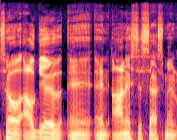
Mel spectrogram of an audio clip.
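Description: A man speaks in a fairly low voice with flat, monotone intonation. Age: 30s. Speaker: state senator. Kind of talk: casual political discussion. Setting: studio.

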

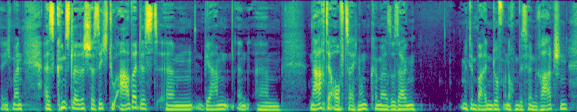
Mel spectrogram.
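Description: A dark, mellow, somewhat breathy voice at a moderate pace. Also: man. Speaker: podcast co-host. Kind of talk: casual chat. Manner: excitable.

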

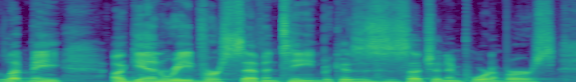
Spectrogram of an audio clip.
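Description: Recorded very clean with a silent background, a man with a normal speaking voice talks at medium pitch with ordinary pitch variation. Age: 60s. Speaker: interim pastor. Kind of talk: sermon. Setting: church.

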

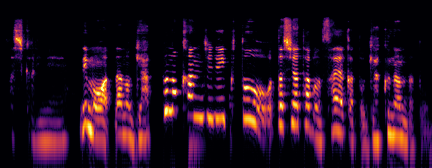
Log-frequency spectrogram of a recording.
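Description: At a moderate pace and with hardly any pauses, a woman speaks in a high pitch with very wide pitch swings and big swings in loudness, the sound dry and close with no echo. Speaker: guest, university friend of host. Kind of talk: casual chat. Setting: online call.

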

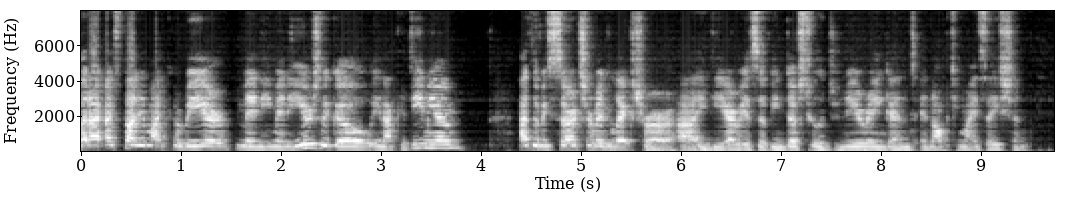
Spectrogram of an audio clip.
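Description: A woman with a Portuguese accent, fairly low in pitch and at a fairly quick pace. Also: ordinary pitch variation. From Portugal. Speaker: software executive. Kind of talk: interview.

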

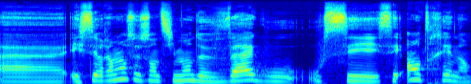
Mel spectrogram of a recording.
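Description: The background is silent, and the recording is very clean. A woman's speech moves at a fairly slow pace, with ordinary pitch variation. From Brittany, France. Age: 30s. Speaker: podcast host, founder of a women's empowerment association. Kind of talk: casual conversation / interview. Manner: halting, many hesitations and repetitions.

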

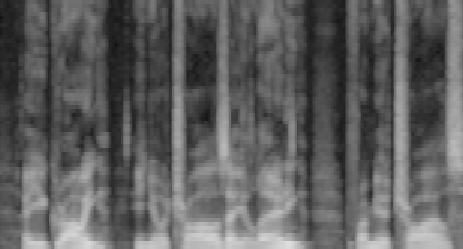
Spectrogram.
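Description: Recorded very cleanly with a silent background, a normal speaking voice moves at a fairly slow pace with fairly even intonation. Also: man. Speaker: church staff member. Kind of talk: prayer and closing remarks.

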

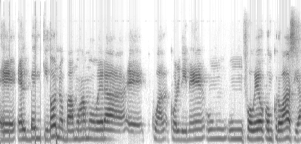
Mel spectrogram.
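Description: A man with a Puerto Rican accent speaks at a fairly high pitch in a flat, monotone delivery. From Puerto Rico, Toa Alta. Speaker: basketball general manager, former player. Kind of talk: interview.

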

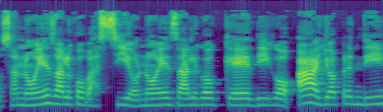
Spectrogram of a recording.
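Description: A woman with an ordinary speaking voice talks at a medium pitch and a fairly slow pace. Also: very clean recording, silent background. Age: 40s. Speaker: breathwork coach and podcast host. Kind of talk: solo podcast monologue, Q&A answers.

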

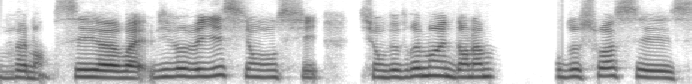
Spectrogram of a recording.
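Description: A woman's fairly high voice at a fairly slow pace. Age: 30s. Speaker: former pastry chef retraining as massage therapist. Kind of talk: interview testimony. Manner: halting.

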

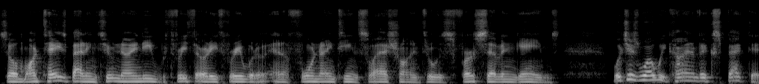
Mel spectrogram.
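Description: At a fairly quick pace, a man with an American accent speaks in an enthusiastic tone at medium pitch, with ordinary pitch variation and vocal fry. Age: 60s. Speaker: sports podcast host. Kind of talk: solo podcast monologue.

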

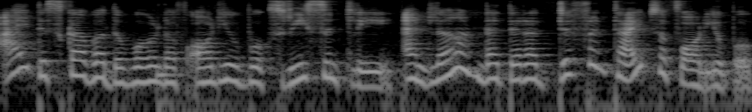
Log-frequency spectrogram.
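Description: A woman is speaking. She has a Tamil accent. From India, Bangalore. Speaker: podcast host. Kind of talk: casual chat.

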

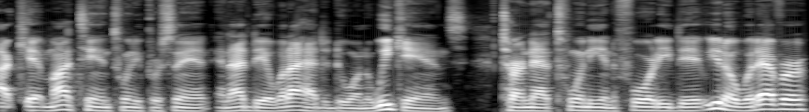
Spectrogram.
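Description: A man's very fast speech, fairly low in pitch with a bright, sharp tone, on a very clean recording over a silent background. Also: ordinary pitch variation, hardly any pauses. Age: 40s. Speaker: sociology professor. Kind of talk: casual chat.

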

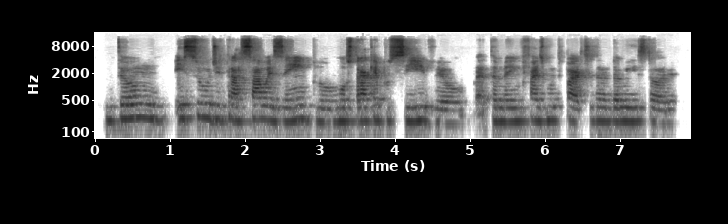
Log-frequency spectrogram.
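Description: A woman's somewhat breathy, fairly low voice, very slow and monotone with flat intonation and hardly any pauses. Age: 30s. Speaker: manager. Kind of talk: casual chat.

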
